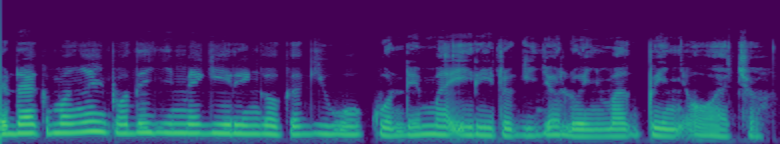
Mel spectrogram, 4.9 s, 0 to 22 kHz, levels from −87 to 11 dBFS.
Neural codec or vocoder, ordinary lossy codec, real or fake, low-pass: none; none; real; 10.8 kHz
